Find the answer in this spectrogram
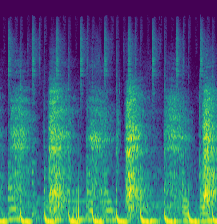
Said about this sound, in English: Just while I'm heavy breathing at you.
